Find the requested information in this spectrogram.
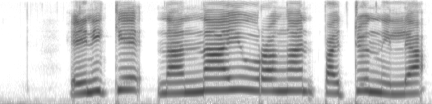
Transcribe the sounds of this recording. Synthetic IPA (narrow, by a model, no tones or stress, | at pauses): e̞nikʲːɨnɐnːaːjiurɐŋːaːnpɐtːunːilːɐ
